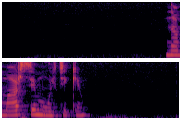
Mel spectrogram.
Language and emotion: Russian, neutral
